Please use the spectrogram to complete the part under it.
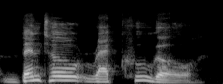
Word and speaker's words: bento rakugo: So tell me about, what is a bento rakugo? – Ah, am I saying that right? – Yes, you're saying it perfectly.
